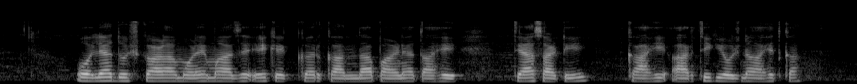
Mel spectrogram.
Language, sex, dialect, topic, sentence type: Marathi, male, Standard Marathi, agriculture, question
